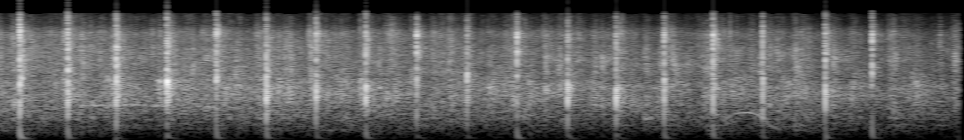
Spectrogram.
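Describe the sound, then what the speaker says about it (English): A small group claps at a school citizen-of-the-month ceremony, with sparse, distinct handclaps spaced at a steady rhythm over a quiet room, each crisp clap standing out at moderate loudness. "let's have one big round of applause for all of your hard work"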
